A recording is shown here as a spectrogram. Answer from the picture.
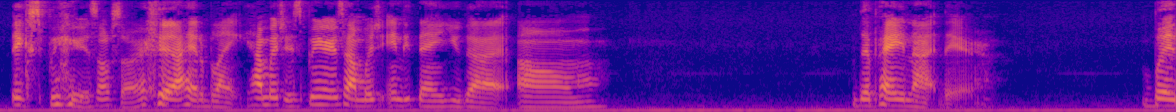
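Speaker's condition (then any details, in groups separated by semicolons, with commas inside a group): No condition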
